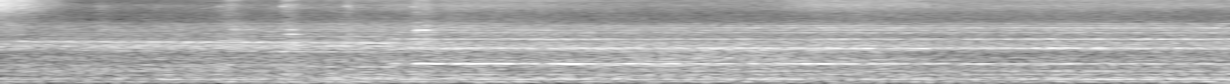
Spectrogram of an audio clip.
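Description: A train rumbles and rattles past along the tracks.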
